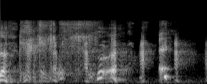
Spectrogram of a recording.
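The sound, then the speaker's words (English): Several rough coughs and breathy bursts from more than one person, clustered together with a bit of laughter-like spluttering mixed in. “No, it's supposed to stop the coughing, guys. Why are you coughing?”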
